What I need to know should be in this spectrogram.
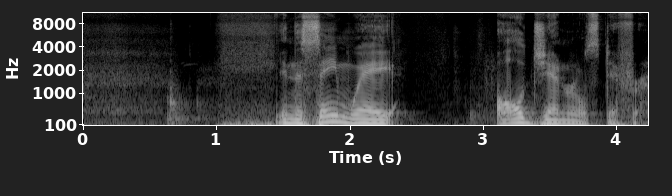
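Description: A man speaks into a close microphone in a deep, firm voice.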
